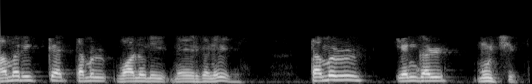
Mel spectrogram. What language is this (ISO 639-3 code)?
tam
